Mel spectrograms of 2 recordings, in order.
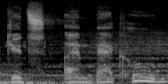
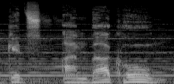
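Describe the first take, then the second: First: The voice is soft and gentle. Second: The voice is rough and harsh.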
